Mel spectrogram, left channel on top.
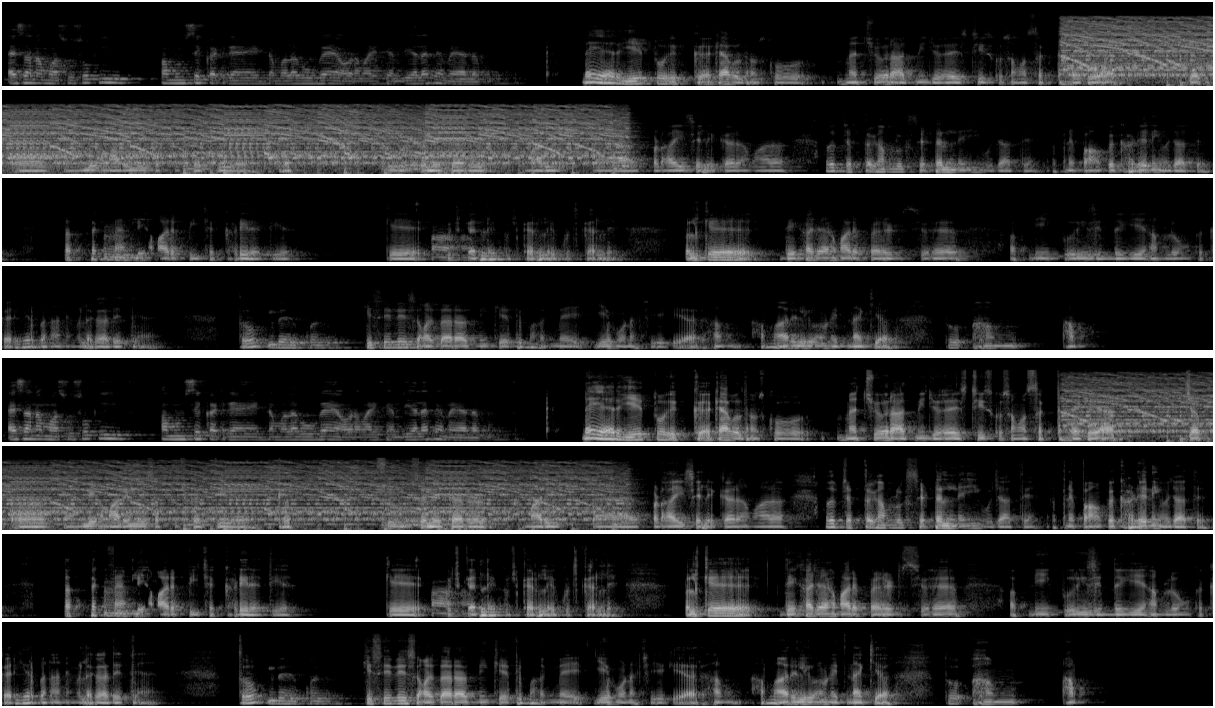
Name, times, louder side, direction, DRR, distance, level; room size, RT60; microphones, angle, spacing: voice 1, 0.1-1.2 1.6-5.0 15.9-16.2 25.2-25.6 28.5-29.1 39.0-39.7, right 2 dB, 20° right, 8 dB, 1.4 m, -39 dB
voice 2, 5.8-8.0 8.3-15.0 15.5-17.7 18.0-22.5 22.7-24.2 24.8-24.9 25.3-27.1 28.1-28.4 28.9-30.8 31.1-31.7 32.0-34.0 34.5-37.9 38.2-39.0 40.0-46.5 46.9-47.1, right 3 dB, 60° right, 16 dB, 0.7 m, -30 dB
sound 1, 10.6-18.4, left 3 dB, 40° left, 1.0 m, -27 dB
15.5 x 6.5 x 9.6 m, 0.79 s
head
